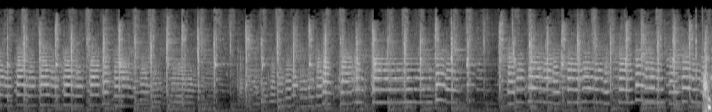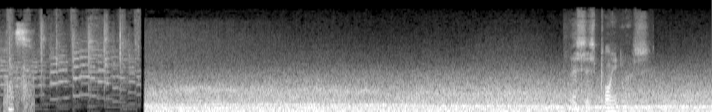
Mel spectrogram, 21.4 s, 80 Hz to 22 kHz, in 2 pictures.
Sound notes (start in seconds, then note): 0.2 reception Music Continues; 12.8 stormy Wind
